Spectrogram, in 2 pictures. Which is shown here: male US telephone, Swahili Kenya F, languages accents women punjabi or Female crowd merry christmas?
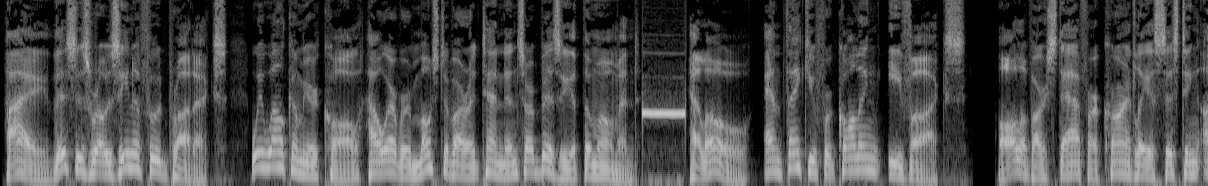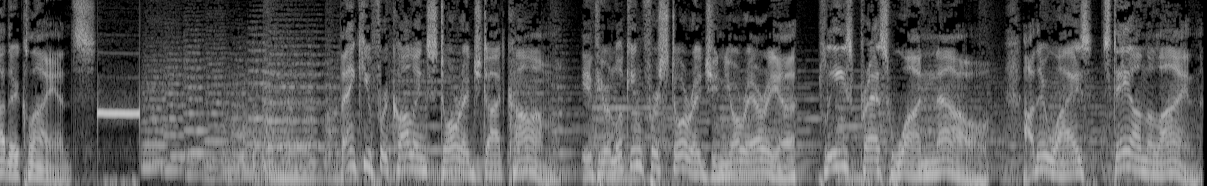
male US telephone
